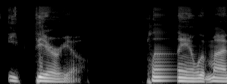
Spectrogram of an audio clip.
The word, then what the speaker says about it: E'Thereal: Then you say you can't even pronounce ethereal.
